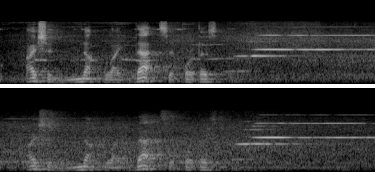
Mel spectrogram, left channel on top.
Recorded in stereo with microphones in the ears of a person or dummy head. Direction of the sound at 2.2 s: 20° right (ahead or behind).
